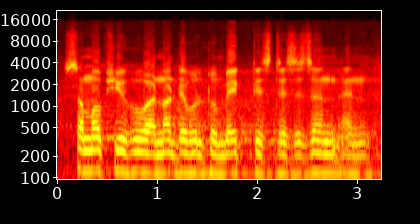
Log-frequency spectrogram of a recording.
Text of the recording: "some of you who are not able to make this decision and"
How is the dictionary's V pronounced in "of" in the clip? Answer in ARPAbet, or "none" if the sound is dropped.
P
